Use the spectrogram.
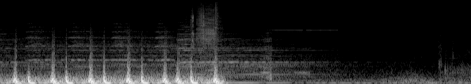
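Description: A recorded human heartbeat plays loud and close as a steady double-thump pulse, roughly nine beats over two seconds, then cuts off abruptly and leaves a low quiet hum.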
